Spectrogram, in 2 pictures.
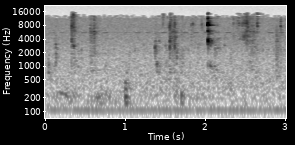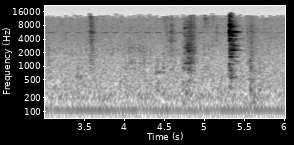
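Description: Quiet eating sounds: faint, irregular mouth clicks and chewing, with a few sharper clicks about one, two and five seconds in. A steady low hum runs underneath.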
